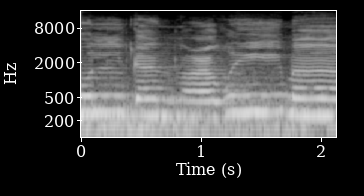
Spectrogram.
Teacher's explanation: غنہ نہیں کریں گے بلکہ تنوین کو خوب ظاہر کر کے پڑھیں گے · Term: اظہار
